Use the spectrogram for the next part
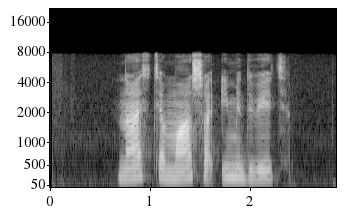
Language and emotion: Russian, neutral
